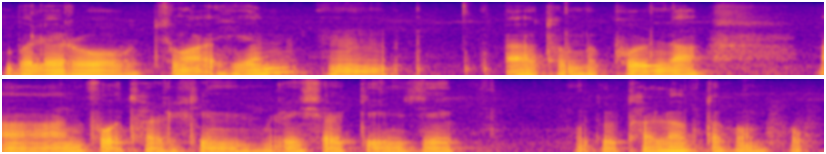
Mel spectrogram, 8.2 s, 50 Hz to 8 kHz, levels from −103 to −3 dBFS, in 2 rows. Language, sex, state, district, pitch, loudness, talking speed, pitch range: Mizo, male, Mizoram, Aizawl, 90 Hz, -22 LUFS, 160 wpm, 85-95 Hz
